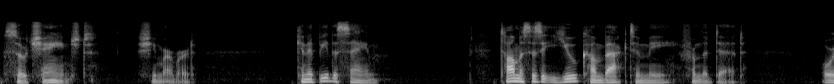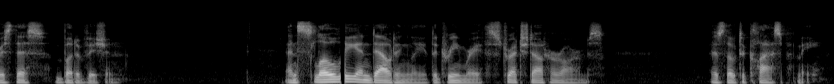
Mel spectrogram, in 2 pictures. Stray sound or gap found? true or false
true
